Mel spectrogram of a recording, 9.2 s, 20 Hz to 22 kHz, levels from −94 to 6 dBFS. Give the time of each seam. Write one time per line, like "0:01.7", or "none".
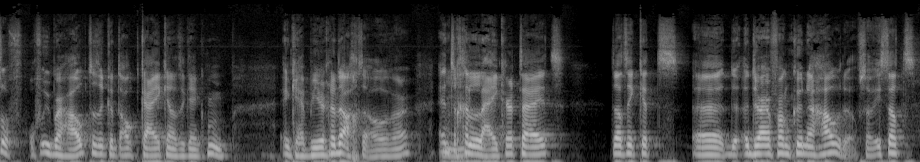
none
